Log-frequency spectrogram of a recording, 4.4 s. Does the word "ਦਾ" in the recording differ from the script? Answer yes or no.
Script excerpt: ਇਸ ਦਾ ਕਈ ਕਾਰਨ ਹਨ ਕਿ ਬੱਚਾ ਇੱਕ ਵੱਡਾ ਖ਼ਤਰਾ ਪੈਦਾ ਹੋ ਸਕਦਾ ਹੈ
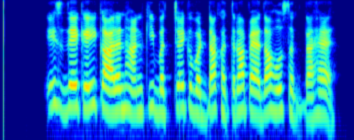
yes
